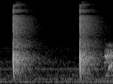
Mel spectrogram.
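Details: Biotronix focused (not radial) shockwave therapy handpiece demonstrated with frequency turned down to minimum: two sharp, loud snapping pulses about 0.7 seconds apart; shockwave therapy device pulses.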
